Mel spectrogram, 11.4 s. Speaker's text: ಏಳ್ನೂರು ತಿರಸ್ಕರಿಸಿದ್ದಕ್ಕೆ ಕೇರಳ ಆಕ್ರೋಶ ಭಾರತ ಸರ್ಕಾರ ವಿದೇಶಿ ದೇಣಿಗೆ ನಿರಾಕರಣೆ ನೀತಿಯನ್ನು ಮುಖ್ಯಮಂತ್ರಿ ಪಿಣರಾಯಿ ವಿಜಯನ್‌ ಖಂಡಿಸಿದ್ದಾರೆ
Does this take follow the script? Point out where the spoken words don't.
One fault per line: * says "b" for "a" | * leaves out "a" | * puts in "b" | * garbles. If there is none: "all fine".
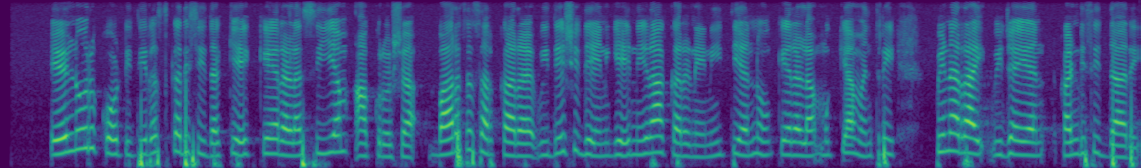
* puts in "ಕೋಟಿ"
* puts in "ಸಿಎಂ"
* puts in "ಕೇರಳ"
